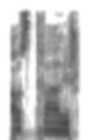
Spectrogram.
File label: "australisch", German; adjectives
